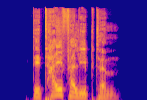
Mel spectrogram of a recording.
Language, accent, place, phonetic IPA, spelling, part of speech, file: German, Germany, Berlin, [deˈtaɪ̯fɛɐ̯ˌliːptəm], detailverliebtem, adjective, De-detailverliebtem.ogg
- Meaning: strong dative masculine/neuter singular of detailverliebt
